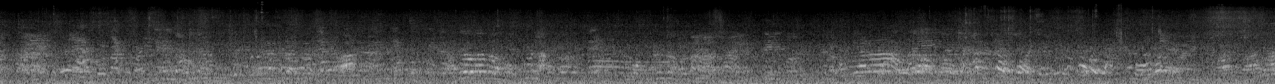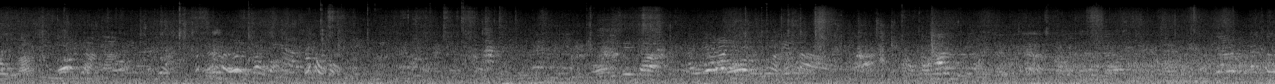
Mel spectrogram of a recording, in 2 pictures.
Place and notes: El Dorado, Panamá, Panama - Ambiente mercado chino, domingos
Todos los domingos se crea un mini mercado Chino donde casi todos los Chinos se suplen de alimentos frescos, gallinas vivas, patos vivos, legumbres etc...
19 March, 06:35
